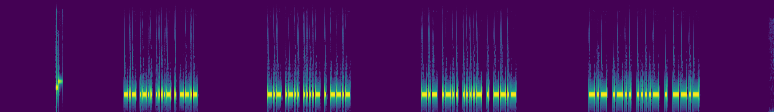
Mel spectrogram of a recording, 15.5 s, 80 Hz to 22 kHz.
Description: Morse code, heard as a keyed tone, about 37 wpm, 700 Hz. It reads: KL4EQ KL4EQ KL4EQ KL4EQ
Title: Speed Racing - USA 2x2 Call Signs 30wpm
